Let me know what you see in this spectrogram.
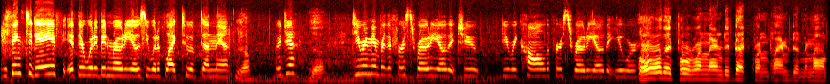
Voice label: Oral history with 88 year old white male Fruita Colorado, american english dialect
